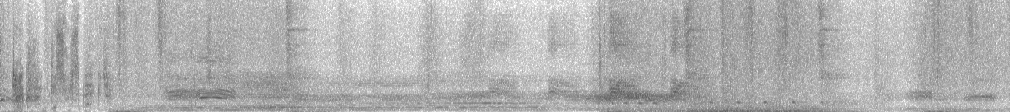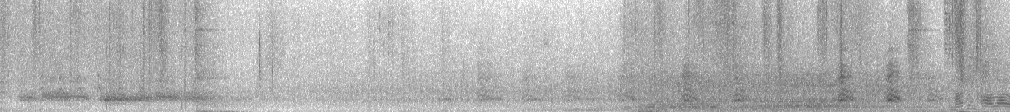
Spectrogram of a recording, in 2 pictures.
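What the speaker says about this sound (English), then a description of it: "It's the birds. They're making a racket, droppings everywhere." Crows cawing loudly and persistently inside the Hitman video game, a raucous flock heard in several bursts across the scene, mixed with ambient game sound and background music.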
